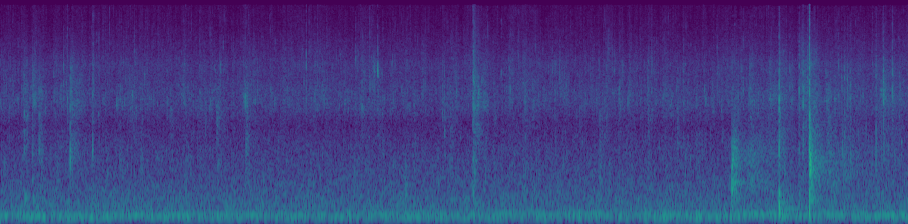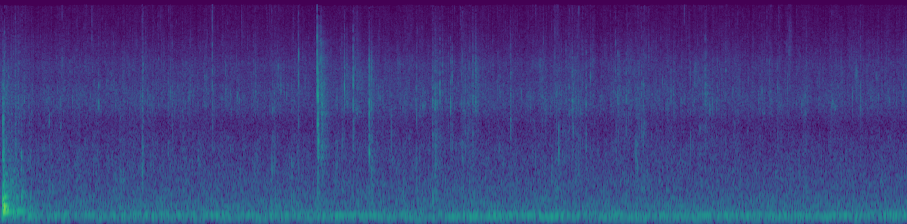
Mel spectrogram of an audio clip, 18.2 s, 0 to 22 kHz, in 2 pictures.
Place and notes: Kozákov the Czech Republic - Melting of icicle decoration under the noon sun.
My first recording this year. The icicles covering the wall of the Kozakov quarry are slowly melting under the power of noon sun, they brake and fall down.
Radostná pod Kozákovem, Czech Republic, 1 January 2013, 12:05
